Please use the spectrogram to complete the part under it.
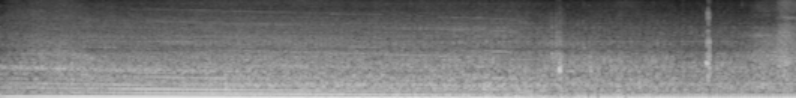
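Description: A supersport motorcycle engine at full throttle, a loud, strained whine whose pitch slides steadily downward with wind roar over several seconds, then settles into a lower drone.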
